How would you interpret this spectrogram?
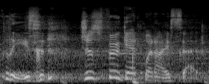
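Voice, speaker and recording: A woman playing a courteous, helpful flower shopkeeper in a video game, speaking in a polite, gentle, explanatory way. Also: mid-range voice, very animated, a little slow, slight background noise. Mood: polite, cautious. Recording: roomy sound with clear music behind.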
